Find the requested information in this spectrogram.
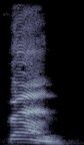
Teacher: the upper teeth and the bottom lip will touch together in this way and we need to produce the air flow from the mouth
